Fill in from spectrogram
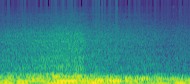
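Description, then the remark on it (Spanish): A motorcycle engine revs loudly, a deep throbbing drone with a strong low rumble that rises slightly and then settles as it passes, with no voices. “Yo amo las motos, no sé si lo saben, bueno.”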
